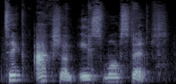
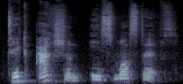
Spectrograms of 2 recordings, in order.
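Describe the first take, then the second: No difference in how they are said.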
